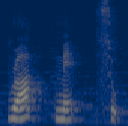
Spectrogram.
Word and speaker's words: Ramesses: So like a rebus, the name of Ramesses II is read RA-MES-SU.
